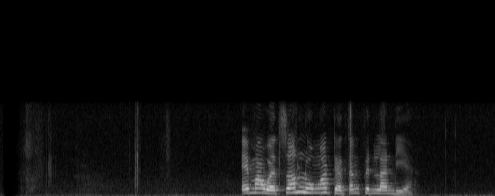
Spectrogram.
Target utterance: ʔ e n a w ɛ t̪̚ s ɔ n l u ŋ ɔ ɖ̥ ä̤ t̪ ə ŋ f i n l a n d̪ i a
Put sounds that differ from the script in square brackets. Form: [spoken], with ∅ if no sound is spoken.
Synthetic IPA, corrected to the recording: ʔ e [m] a w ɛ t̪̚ s ɔ n l u ŋ ɔ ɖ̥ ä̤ t̪ ə ŋ f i n l a n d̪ i a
